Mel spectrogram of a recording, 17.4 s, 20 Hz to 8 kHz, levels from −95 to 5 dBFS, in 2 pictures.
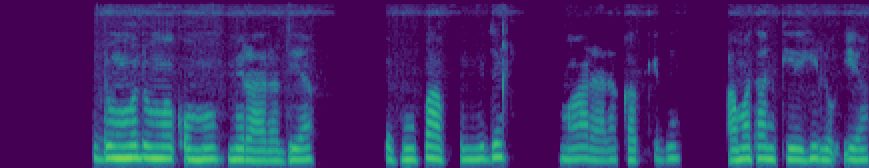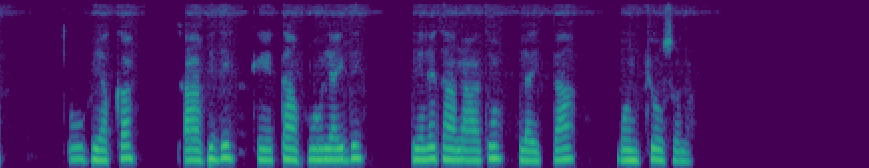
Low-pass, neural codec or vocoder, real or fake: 7.2 kHz; codec, 16 kHz in and 24 kHz out, 2.2 kbps, FireRedTTS-2 codec; fake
